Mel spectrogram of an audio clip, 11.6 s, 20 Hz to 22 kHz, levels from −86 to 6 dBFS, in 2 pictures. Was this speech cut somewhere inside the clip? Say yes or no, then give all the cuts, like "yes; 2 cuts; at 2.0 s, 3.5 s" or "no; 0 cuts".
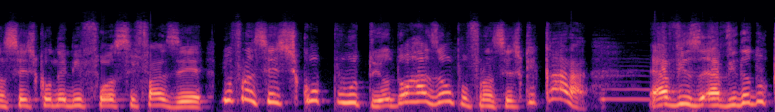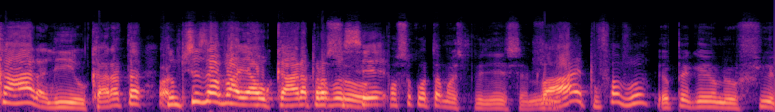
yes; 1 cut; at 1.6 s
